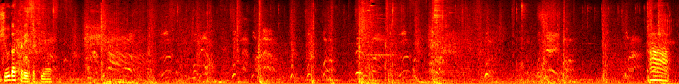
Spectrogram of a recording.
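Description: Punches and kicks land with heavy, smacking thuds.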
